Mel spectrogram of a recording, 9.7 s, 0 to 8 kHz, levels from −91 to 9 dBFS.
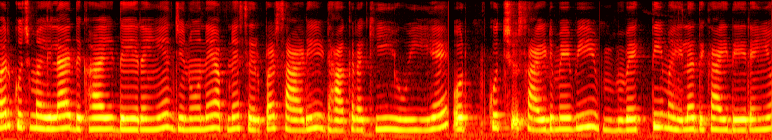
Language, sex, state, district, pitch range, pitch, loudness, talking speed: Hindi, female, Uttar Pradesh, Jyotiba Phule Nagar, 230-260 Hz, 240 Hz, -16 LUFS, 160 wpm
